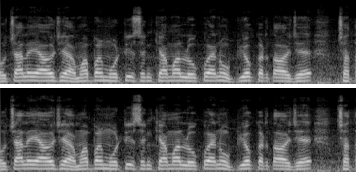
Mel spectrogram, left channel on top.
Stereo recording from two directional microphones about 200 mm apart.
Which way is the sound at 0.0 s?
5° left (ahead or behind).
